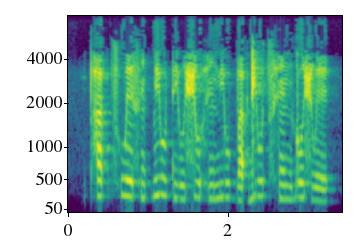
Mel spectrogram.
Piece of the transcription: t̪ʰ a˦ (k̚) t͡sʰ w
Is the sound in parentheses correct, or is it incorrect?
correct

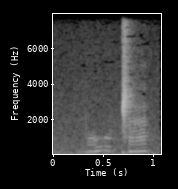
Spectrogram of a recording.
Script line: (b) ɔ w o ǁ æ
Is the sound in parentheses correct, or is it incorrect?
correct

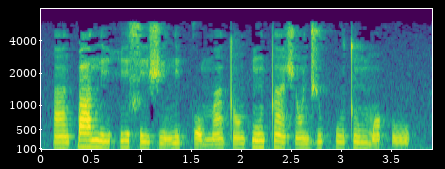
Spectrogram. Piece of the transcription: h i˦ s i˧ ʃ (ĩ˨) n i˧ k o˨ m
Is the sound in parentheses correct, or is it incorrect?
incorrect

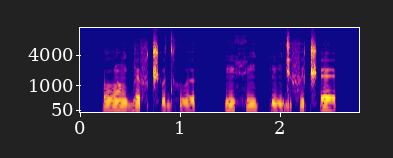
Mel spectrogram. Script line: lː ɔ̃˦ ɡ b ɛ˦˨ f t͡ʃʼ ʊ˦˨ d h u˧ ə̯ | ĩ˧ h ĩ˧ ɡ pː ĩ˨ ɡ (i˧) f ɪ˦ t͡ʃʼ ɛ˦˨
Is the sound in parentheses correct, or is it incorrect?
correct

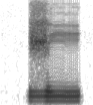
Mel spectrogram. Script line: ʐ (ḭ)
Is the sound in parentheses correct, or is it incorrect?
incorrect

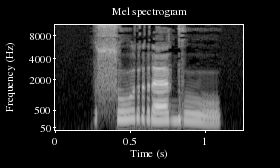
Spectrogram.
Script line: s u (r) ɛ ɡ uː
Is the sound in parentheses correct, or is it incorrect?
correct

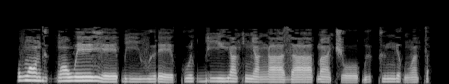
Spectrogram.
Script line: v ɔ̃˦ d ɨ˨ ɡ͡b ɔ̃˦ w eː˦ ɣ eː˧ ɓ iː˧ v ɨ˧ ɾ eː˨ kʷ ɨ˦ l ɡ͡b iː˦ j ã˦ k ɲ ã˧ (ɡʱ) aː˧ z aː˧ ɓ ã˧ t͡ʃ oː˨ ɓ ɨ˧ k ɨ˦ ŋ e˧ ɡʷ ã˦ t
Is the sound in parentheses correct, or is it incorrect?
incorrect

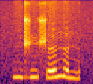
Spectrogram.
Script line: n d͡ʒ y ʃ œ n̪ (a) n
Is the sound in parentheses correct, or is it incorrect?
incorrect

